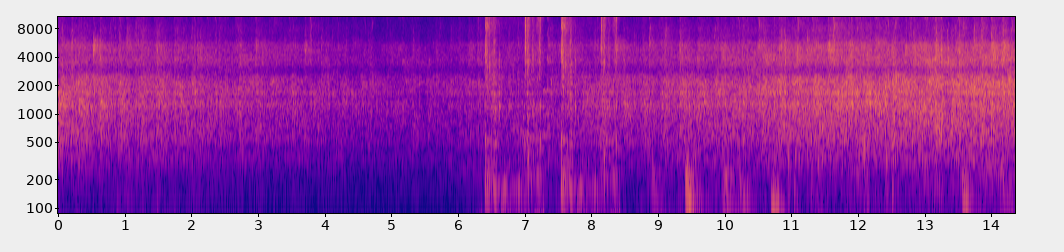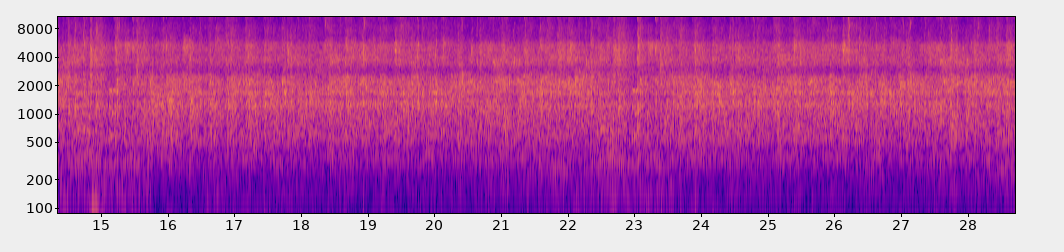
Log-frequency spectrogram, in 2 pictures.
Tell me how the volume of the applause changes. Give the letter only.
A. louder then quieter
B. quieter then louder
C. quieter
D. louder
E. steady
D.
